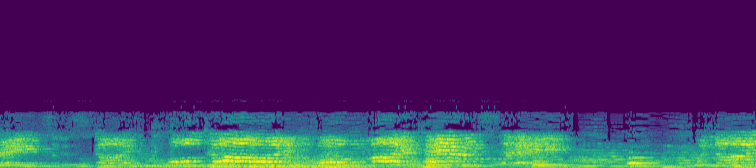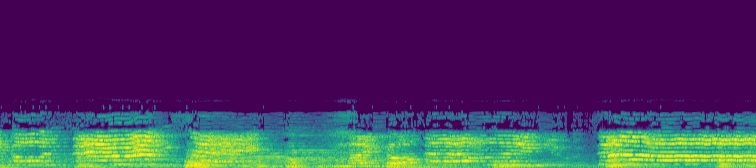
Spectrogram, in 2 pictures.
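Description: A woman singing a musical-theatre song with live piano accompaniment, her voice rising to a loud held note near the end.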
